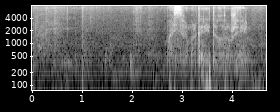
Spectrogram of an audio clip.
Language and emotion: Russian, neutral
